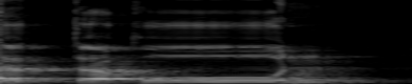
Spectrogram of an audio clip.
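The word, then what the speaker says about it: تتقون: അഖൂഹും നൂഹുൻ അലാ തത്തഖൂൻ. നൂഹുൻ എന്ന് പറയുമ്പോൾ തൻവീനും ശേഷം ഹംസയുമാണ്. തൻവീനും ശേഷം ഹംസയും. ഇൽഹാർ ഹൽക്കി നൽകി തൻവീനിനെ മണിക്കാതെ വെളിവാക്കണം. ഹ വ്യക്തമാക്കി ഉച്ചരിക്കണം, സൂചിപ്പിച്ചതാണ്. തത്തഖൂൻ എന്ന് പറയുമ്പോൾ ഖാഫിന് തഫ്ഖീമാണ് എന്നത് ശ്രദ്ധിക്കുക. അലാ തത്തഖൂൻ.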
